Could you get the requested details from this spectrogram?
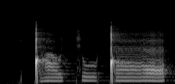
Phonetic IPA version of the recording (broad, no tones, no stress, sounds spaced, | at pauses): ɡ͡ǃ a o̯ c u ǃ ɛ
